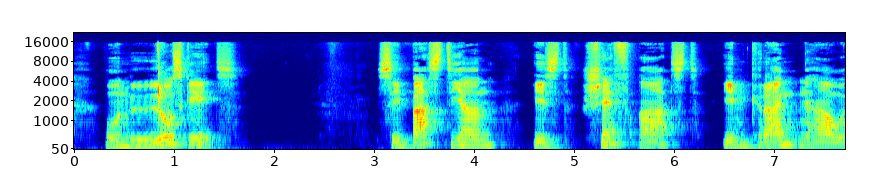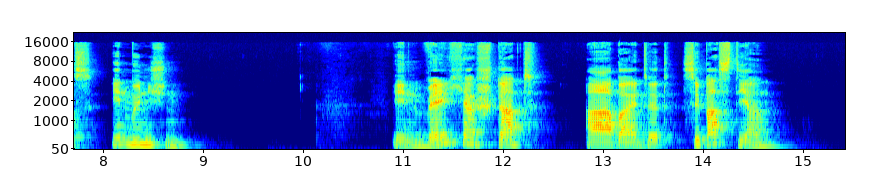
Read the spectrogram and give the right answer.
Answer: In München. Sebastian arbeitet in München.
